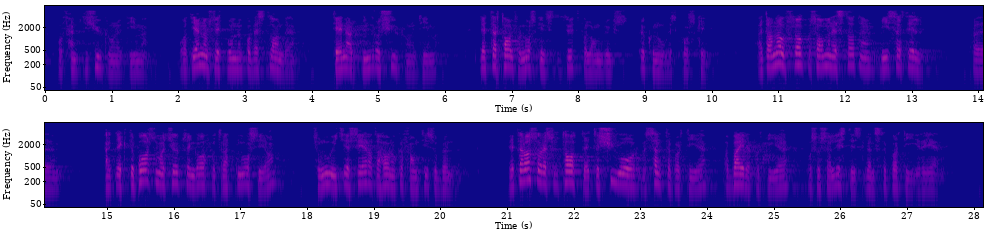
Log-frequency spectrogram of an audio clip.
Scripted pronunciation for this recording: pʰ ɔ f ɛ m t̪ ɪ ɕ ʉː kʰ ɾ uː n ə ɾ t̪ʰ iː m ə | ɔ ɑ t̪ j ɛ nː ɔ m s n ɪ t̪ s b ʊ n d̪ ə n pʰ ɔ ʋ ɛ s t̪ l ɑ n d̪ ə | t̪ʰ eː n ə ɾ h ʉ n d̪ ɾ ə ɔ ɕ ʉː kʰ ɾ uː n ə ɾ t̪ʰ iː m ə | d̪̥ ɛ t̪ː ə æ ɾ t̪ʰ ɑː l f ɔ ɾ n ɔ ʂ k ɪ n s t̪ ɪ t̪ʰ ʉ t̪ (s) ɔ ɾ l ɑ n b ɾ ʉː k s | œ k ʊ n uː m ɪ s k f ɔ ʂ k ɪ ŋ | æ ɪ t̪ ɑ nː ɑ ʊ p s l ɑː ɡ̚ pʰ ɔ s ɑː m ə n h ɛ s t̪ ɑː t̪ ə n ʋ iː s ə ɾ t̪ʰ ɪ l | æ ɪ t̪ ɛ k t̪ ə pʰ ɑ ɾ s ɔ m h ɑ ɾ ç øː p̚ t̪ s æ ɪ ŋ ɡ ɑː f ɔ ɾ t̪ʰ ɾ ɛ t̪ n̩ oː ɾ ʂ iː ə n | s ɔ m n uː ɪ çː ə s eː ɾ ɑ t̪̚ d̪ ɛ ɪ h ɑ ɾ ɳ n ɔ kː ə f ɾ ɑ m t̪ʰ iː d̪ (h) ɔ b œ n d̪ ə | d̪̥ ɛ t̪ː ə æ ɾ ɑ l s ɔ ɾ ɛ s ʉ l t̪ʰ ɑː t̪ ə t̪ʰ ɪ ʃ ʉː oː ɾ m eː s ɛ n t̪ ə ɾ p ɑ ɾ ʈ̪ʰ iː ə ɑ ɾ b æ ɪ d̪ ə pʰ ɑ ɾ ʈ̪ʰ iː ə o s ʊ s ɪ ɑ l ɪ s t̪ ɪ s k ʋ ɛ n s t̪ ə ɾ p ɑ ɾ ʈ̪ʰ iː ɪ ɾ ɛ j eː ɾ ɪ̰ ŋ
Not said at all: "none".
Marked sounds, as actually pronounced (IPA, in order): f, s

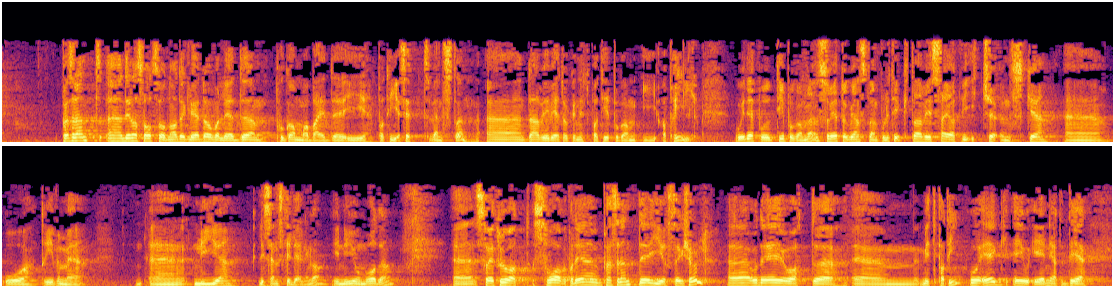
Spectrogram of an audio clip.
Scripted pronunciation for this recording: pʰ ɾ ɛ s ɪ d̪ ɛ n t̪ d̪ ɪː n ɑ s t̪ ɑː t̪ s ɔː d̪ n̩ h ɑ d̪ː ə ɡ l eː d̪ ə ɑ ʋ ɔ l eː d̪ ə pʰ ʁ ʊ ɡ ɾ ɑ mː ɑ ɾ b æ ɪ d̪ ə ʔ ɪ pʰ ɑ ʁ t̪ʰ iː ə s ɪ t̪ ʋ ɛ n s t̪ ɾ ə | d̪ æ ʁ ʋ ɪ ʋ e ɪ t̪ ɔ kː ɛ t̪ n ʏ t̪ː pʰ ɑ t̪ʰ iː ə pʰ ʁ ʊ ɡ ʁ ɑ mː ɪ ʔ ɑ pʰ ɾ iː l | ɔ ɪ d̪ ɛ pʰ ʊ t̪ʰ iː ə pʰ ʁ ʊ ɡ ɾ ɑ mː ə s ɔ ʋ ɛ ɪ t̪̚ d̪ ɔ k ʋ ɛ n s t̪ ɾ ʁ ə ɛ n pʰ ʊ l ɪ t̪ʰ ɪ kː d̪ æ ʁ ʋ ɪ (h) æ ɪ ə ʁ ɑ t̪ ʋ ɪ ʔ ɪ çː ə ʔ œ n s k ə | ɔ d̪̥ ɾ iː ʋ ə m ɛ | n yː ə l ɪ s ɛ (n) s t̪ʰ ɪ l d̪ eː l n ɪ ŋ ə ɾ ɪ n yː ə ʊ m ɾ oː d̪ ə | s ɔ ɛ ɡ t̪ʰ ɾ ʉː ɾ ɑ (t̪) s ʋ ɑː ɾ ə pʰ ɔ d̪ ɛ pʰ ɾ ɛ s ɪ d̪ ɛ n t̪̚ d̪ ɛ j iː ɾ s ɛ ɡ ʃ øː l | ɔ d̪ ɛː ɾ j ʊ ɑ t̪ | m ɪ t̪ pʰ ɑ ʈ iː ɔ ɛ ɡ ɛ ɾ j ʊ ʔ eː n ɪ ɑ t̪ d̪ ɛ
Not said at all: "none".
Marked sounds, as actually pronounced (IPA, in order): s, n, t̪

